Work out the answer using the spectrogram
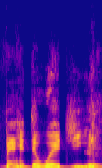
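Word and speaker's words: Vandeweghe: What'd you call him? Vanderwedgie? – Vanderwedgie. How the fuck would you say his name? – That's perfect. Vanderwedgie.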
